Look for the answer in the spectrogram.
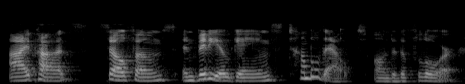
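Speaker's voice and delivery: ordinary delivery, nothing marked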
